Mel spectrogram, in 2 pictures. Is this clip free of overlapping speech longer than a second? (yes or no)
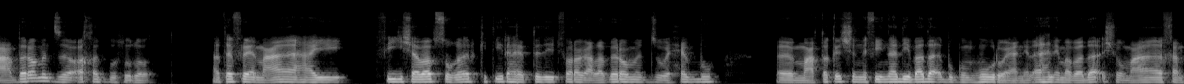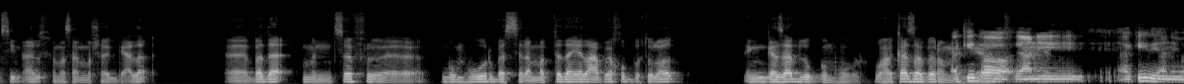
yes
